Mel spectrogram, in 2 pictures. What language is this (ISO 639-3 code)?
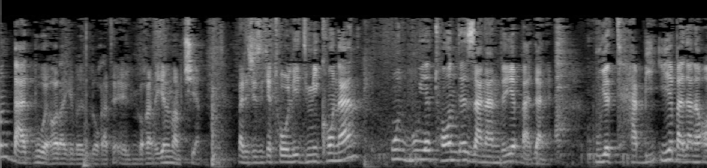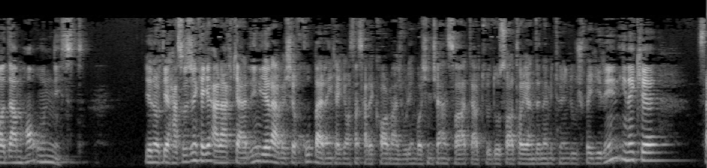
fas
